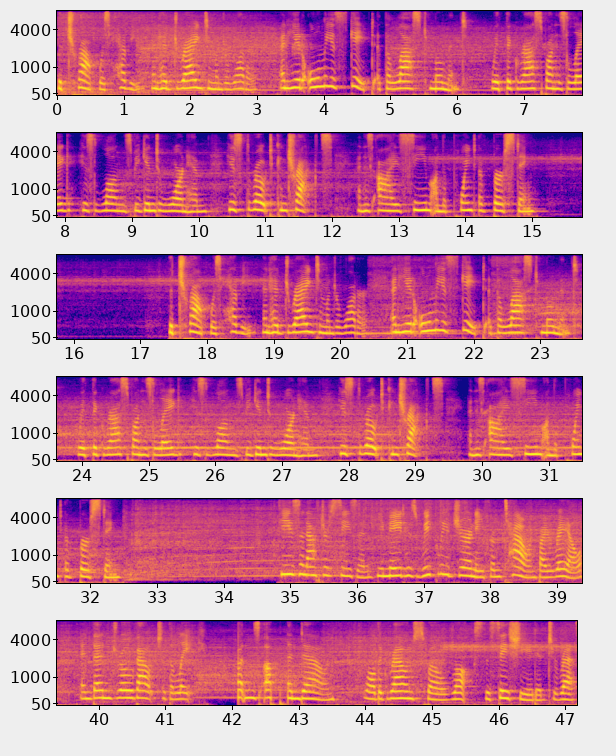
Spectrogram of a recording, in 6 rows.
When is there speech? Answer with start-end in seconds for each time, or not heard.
0.0-15.1, 17.4-32.5, 34.8-47.1.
